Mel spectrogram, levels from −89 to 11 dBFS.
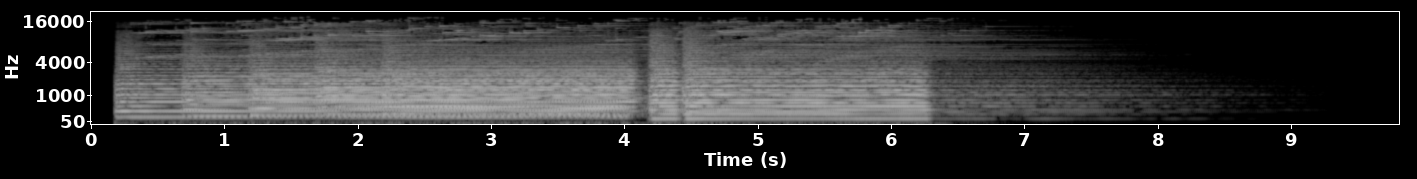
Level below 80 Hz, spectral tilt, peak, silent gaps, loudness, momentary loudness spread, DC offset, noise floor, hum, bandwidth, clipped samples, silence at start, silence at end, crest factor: -64 dBFS; -3 dB/octave; -2 dBFS; none; -17 LUFS; 7 LU; under 0.1%; under -90 dBFS; none; 19 kHz; under 0.1%; 0.2 s; 2.75 s; 18 dB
